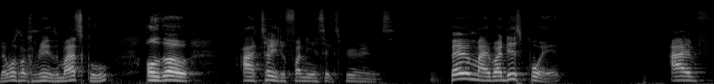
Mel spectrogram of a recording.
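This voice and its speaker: In a British accent, the speaker moves at a moderate pace with an animated tone, ordinary pitch variation, and long, frequent pauses, captured on a very clean recording with a silent background. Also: man, high pitch for a man. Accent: British accent, kept. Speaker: podcast co-host. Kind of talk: casual chat.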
